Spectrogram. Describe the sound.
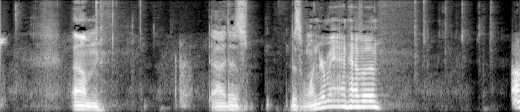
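Soft, scattered clicks of typing on a computer keyboard come in short irregular bursts, fairly quiet, between and beneath a person speaking, as someone types to look something up.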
